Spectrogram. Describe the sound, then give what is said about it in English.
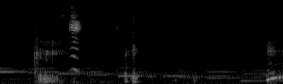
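Squeaky dog toys let out a couple of sharp, high-pitched squeaks, one early and one near the end, over a quiet background with faint voice-like sounds. “you oddly hear like dog toys squeaking in the background”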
